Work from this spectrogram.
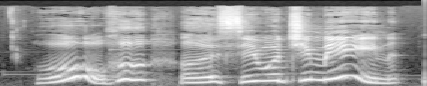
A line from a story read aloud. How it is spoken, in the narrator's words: laughed Phoebe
